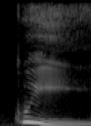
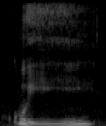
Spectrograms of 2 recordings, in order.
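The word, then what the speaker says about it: 贵: 귀할 귀, 중국어로는 꾸이 이렇게 발음 되죠. 꾸이, 조개의 폐 보습니다.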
